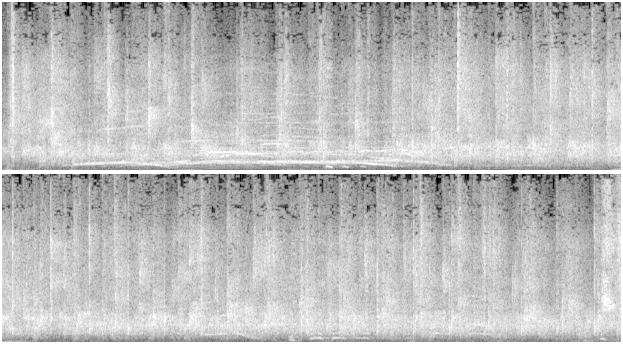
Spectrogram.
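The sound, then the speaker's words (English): Audience applause for a guest chef at a live event in an Italian restaurant: a long, steady round of clapping with a few brief voices rising over it early on, then easing slightly toward the end. “Okay, can I get a round of applause? I think it's appropriate that yours was more robust.”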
